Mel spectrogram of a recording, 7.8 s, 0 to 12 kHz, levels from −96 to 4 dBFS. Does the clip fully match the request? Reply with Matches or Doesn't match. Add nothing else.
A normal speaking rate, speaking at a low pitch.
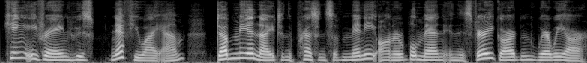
Doesn't match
